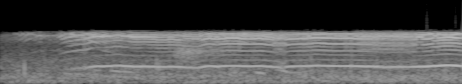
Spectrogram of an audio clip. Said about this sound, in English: That's what a normal deer sounds like? Check that motherfucker's neck. Because there's no way a normal deer sounds like that. That's terrifying.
